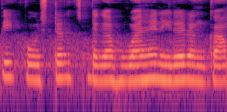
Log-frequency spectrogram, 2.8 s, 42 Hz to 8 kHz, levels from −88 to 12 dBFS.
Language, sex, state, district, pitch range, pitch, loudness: Hindi, female, Uttar Pradesh, Lucknow, 190-205 Hz, 195 Hz, -15 LUFS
